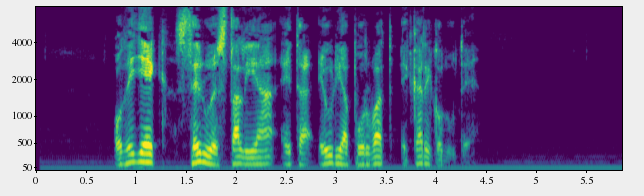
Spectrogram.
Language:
Basque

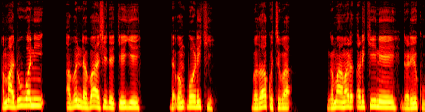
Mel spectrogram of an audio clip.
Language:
Hausa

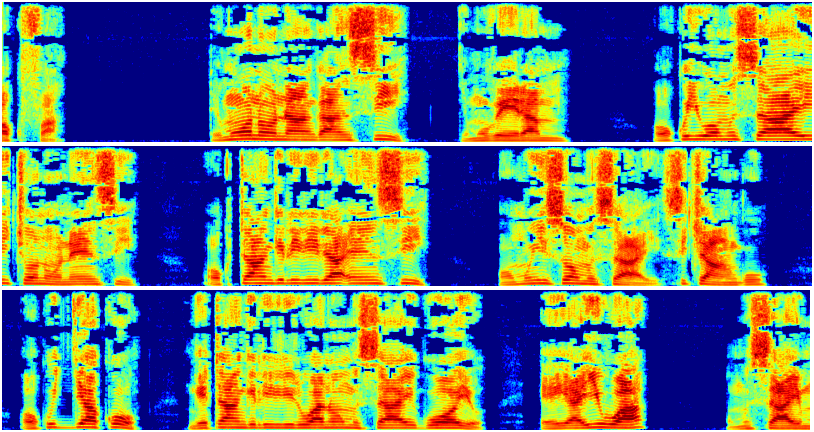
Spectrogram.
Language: Ganda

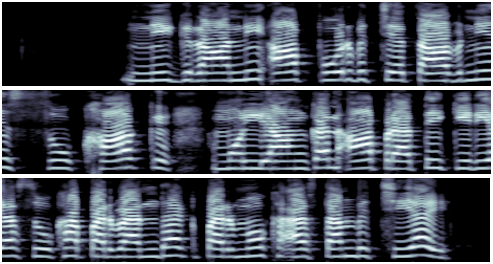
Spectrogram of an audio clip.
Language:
Maithili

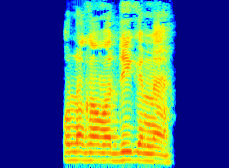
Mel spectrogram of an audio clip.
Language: Sindhi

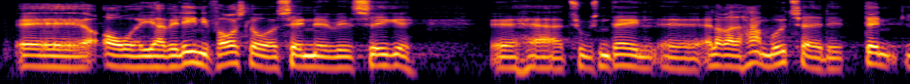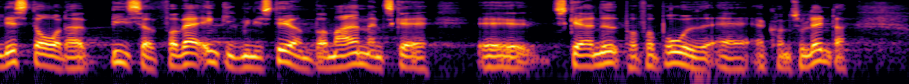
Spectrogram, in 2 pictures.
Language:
Danish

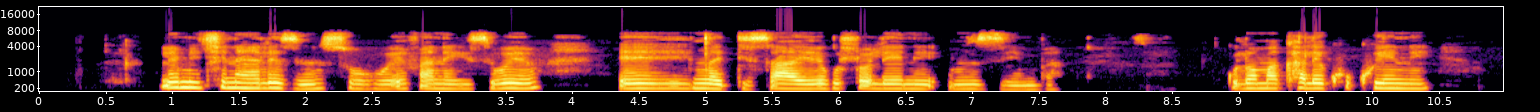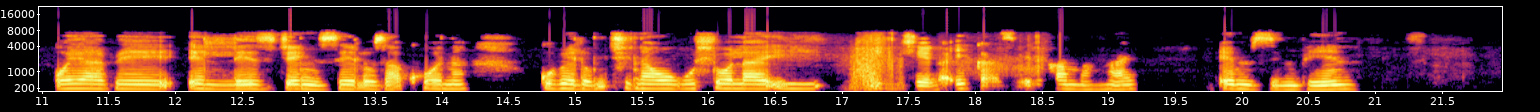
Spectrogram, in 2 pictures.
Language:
North Ndebele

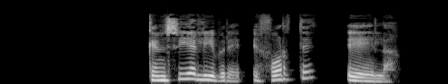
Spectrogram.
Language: Galician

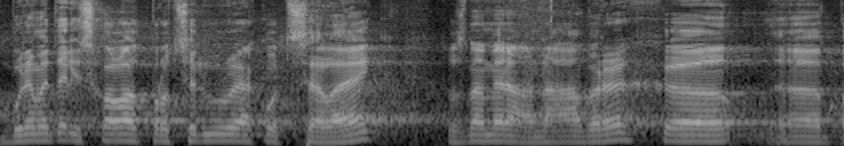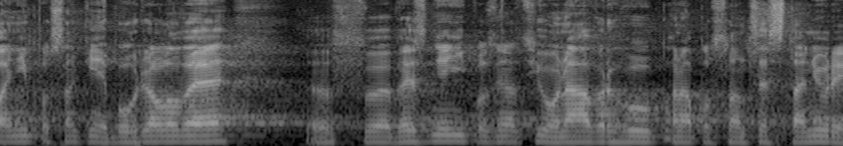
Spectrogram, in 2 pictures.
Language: Czech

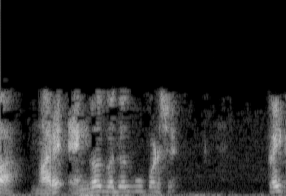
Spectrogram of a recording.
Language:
Gujarati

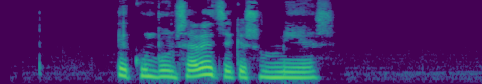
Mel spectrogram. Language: Occitan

